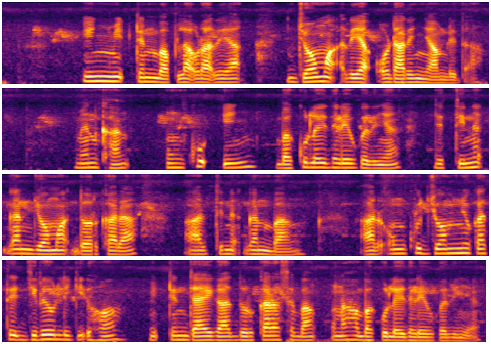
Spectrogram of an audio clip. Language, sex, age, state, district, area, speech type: Santali, male, 18-30, West Bengal, Birbhum, rural, spontaneous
